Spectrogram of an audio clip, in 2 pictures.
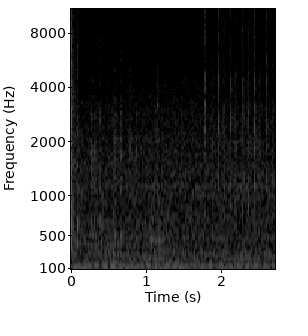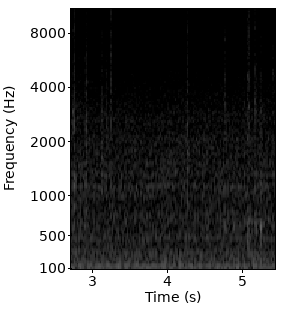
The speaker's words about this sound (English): I'm doing a Google search here. I'm typing the word atheists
